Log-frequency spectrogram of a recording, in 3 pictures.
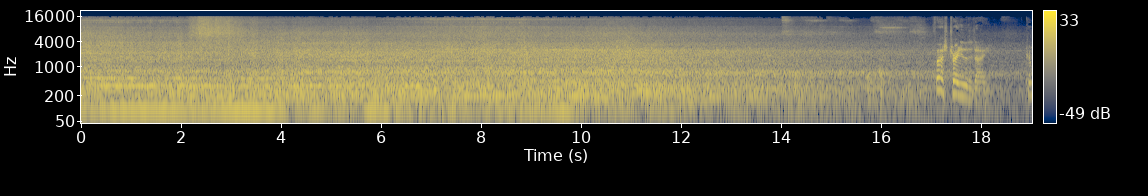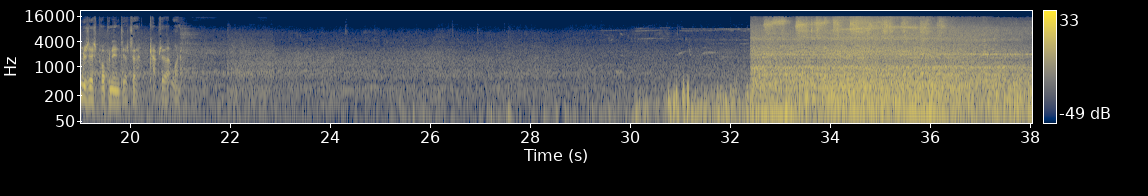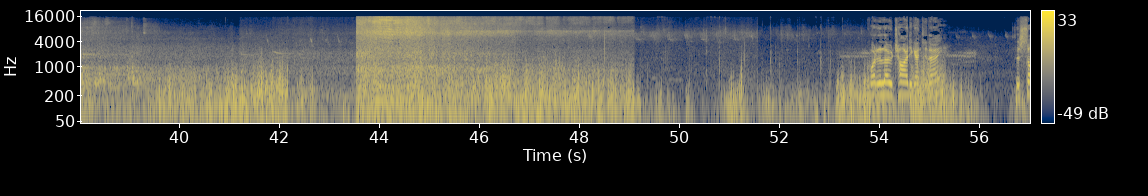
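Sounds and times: quiet street ambience: 0.0s - 46.2s, 46.9s - 54.3s
diesel train passing: 0.0s - 50.0s.

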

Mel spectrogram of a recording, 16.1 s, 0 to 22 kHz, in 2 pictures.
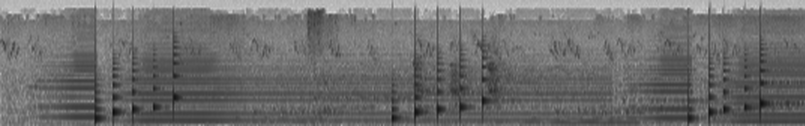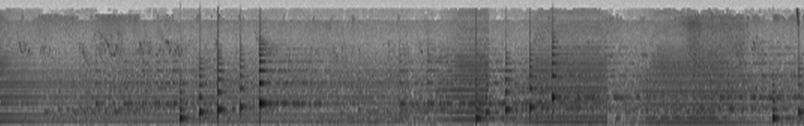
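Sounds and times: held low synth note: 0.3s - 16.0s
short plucked synth notes: 0.3s - 16.0s.

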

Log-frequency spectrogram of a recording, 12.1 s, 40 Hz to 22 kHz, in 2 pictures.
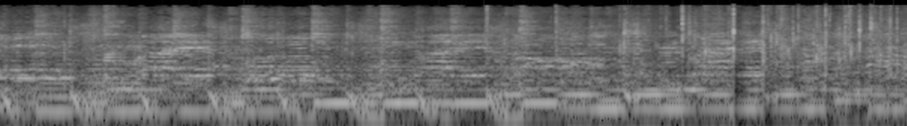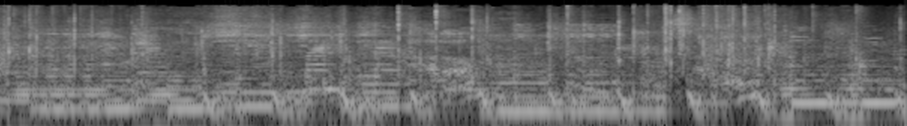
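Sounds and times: upbeat music with bass line: 0.0s - 12.0s
children clapping along: 4.4s - 6.8s, 10.2s - 11.8s.

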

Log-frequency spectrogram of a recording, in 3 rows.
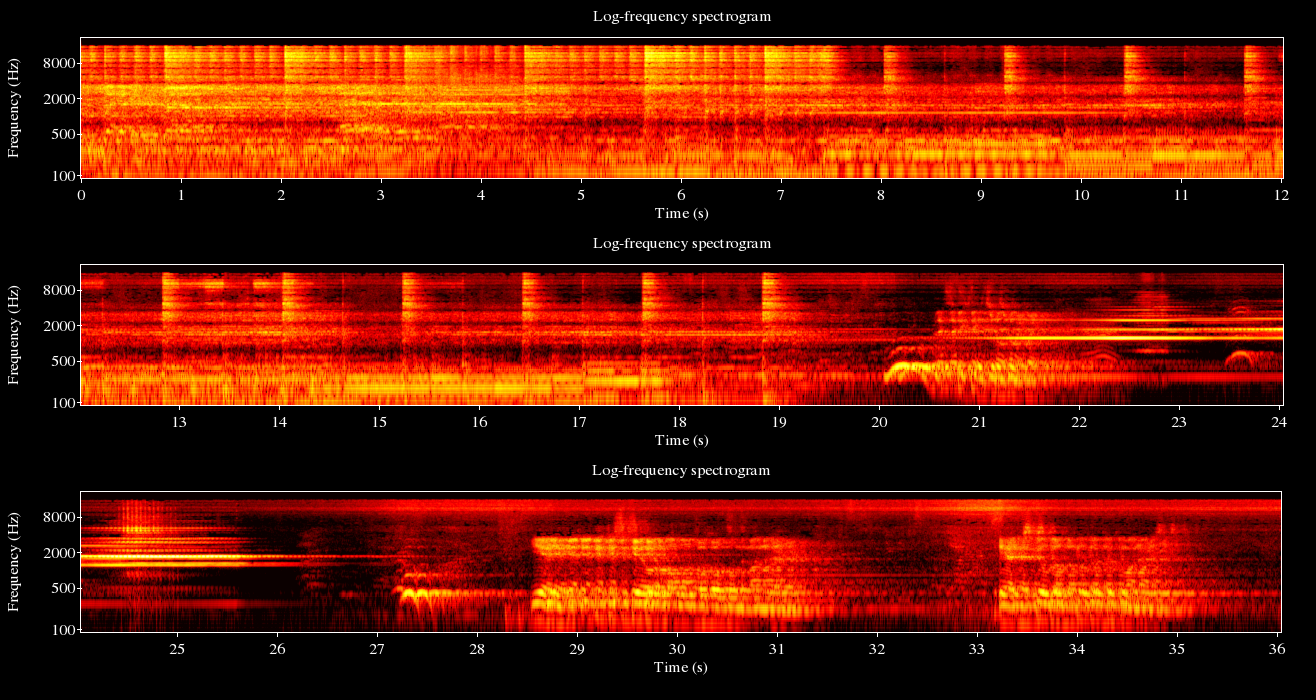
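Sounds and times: electronic rock music: 0.0s - 27.0s
gliding synth tones: 19.3s - 28.3s.

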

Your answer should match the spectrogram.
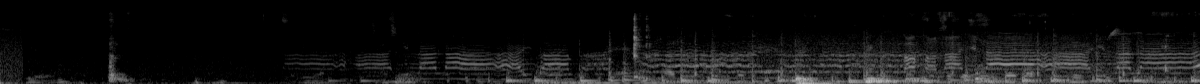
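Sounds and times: high wavering sung chant: 2.8s - 12.0s.

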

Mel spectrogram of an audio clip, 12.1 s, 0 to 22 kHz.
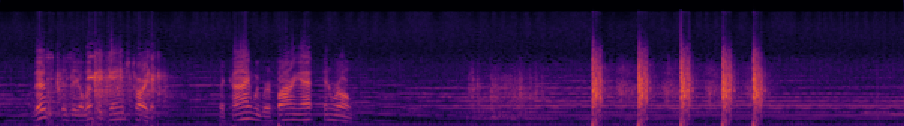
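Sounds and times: orchestral background music: 0.0s - 12.0s
pistol shots: 7.9s - 10.3s.

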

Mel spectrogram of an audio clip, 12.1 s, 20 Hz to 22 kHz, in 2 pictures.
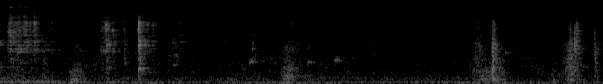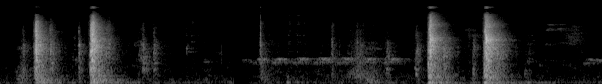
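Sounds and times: wooden loom beater clacks: 9.8s - 11.3s.

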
